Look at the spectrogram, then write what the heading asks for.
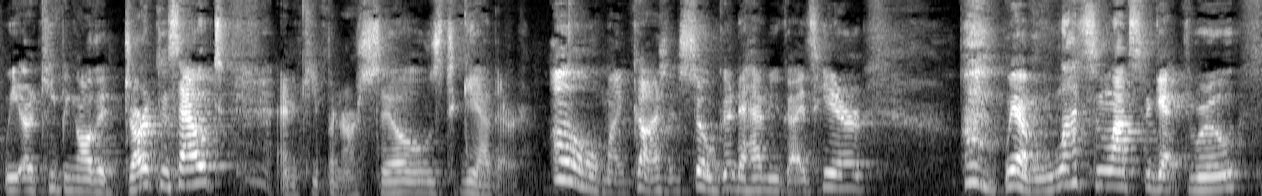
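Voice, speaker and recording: On a casual livestream for his fans, a man plays host, gushing and encouraging in an effusive way. His fairly high voice is animated, pushed and bright, moving at a moderate pace. The indoor room gives a roomy echo over faint background noise on the live online stream.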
